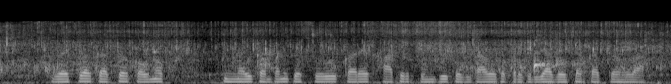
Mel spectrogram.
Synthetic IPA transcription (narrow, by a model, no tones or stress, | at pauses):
ʋeːt͡ʃuwəlkəp̚t͡ʃəɾkəwno | nəikɐ̃mpənikesuɾukəɾekʰaːt̪ɪɾpʊ̃nd͡ʒiked͡ʒɪʈ̪aːʋekepɾəkɾijaʋeːt͡ʃəɾkəpt͡ʃəɾɦolaː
